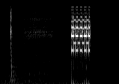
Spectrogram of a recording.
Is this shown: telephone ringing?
yes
